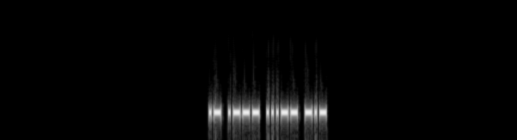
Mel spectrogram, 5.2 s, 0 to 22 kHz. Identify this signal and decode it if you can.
Morse code, heard as a keyed tone, about 49 wpm, 700 Hz. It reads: AJ3K
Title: USA Call Signs - 4 Characters - 50wpm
